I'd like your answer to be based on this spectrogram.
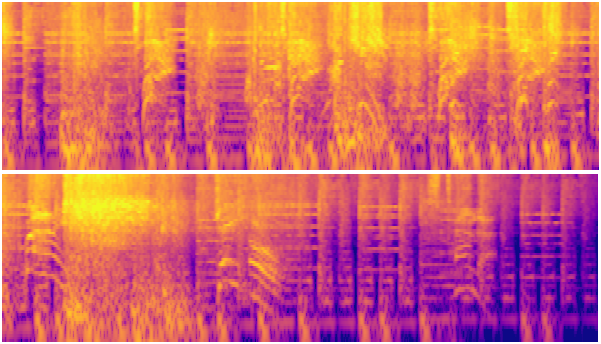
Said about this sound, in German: Also schöne Kampfgeräusche, die Soundeffekte der verschiedenen Attacken sind cool und die Charaktere sprechen in Anführungszeichen auch nahezu permanent. Also jede Aktion wird begleitet von irgendeinem coolen Voice-Sample. Das ist alles top.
